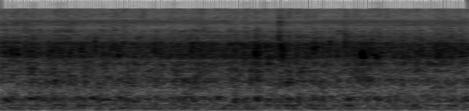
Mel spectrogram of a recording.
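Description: Water flows steadily from a canal into an irrigation channel beside a basmati rice field, with a continuous gurgling rush, a constant outdoor wash of sound.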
